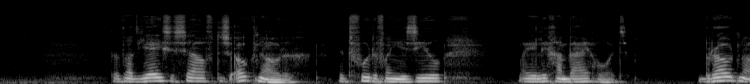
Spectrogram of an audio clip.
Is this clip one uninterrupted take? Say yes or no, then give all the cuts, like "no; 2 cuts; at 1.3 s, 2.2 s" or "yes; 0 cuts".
yes; 0 cuts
